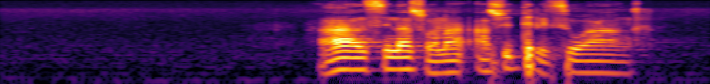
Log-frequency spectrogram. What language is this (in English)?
Tsonga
